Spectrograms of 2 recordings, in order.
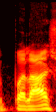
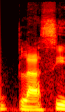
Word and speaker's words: पलाशी: पा प पलाशी तो ब्रिटिशर्स इसको स्पेल नहीं कर पाते थे प्रोनाउंस नहीं कर पाते थे पलाशी को तो वह पलाशी से प्लासी हो गया इसलिए इट is known as battle of प्लासी यह देखिए यह तब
